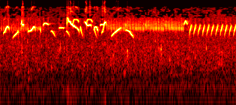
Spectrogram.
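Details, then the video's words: Oriental white-eye (pleci dakun) in nembak song: a short run of high slurred whistles and sharp chips, then a rapid even trill of about a dozen notes. "pleci dakun nembak"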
